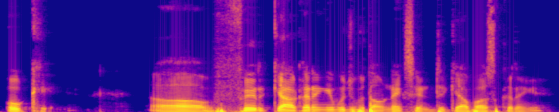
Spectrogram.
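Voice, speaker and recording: Brisk Indian man teaching accounts. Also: fairly high pitch, steady tone, darkish tone, dry recording, low-quality recording. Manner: teasing, repeats questions and urges quick answers; mixes Hindi with English accounting terms. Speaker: commerce teacher. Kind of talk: live online accounting lecture.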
